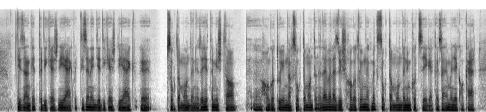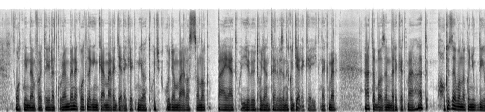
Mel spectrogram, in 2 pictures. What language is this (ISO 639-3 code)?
hun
